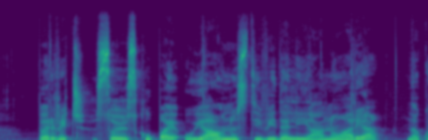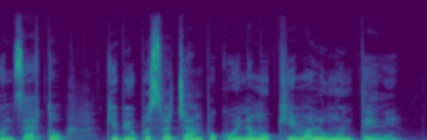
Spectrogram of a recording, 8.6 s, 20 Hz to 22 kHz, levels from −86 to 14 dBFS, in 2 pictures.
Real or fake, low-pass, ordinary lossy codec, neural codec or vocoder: real; 19.8 kHz; none; none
